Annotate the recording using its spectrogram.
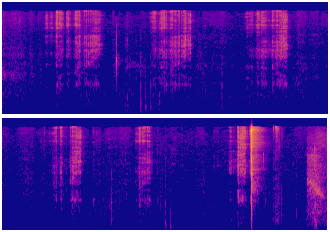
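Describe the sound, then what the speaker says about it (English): Scissors trim a fabric collar seam in a string of short, quiet snips spread sparsely across a near-silent background, with one sharper click near the end. "You could also grade the seam or just trim it, which is what I'm doing here."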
